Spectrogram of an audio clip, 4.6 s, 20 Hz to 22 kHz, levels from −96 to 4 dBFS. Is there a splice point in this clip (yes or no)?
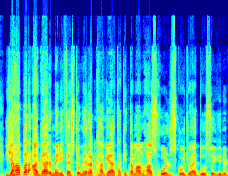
no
